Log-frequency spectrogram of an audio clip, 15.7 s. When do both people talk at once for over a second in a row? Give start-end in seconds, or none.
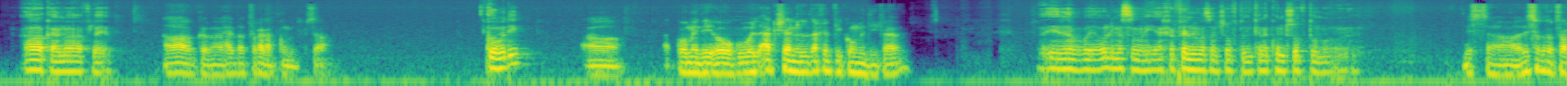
none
